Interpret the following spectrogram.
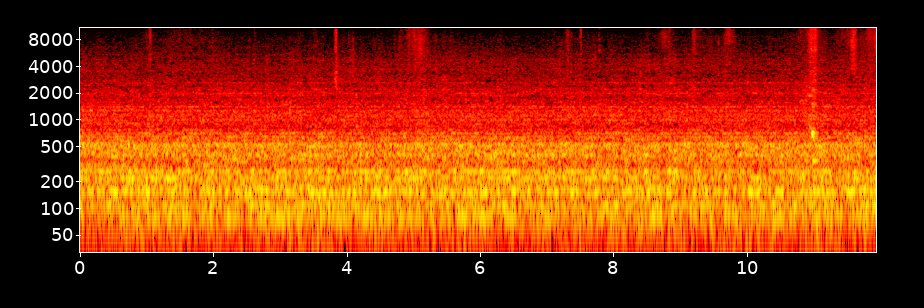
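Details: Low indoor hum like a fan or air conditioning runs throughout, with a few faint clicks and no animal voice.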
